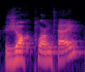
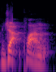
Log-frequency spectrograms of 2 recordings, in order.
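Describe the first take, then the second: First: The name is said with a French pronunciation. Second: The name is said with an English pronunciation. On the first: The speaker calls it right. "which sounds way nicer" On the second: The speaker calls it wrong. "in English that's Jack Plant, and that sounds boring"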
